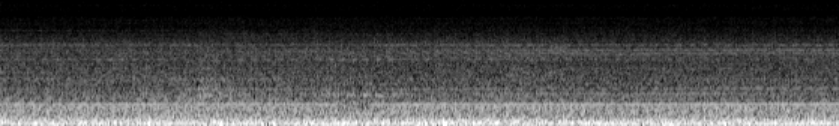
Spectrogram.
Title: Split AC Abnormal Sounds and Vibrations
